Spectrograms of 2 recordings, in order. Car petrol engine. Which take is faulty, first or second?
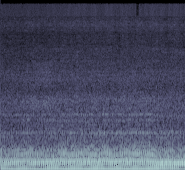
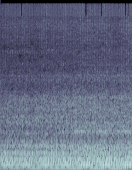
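second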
